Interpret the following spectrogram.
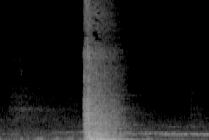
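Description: A single loud thump or slam about a second in, sharp at the start and dying away over about half a second, over faint background sound from the TV broadcast.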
